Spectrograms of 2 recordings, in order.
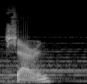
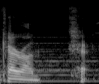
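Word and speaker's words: Charon: so wolf grave meets Sharon Sharon or Sharon what's his wolf grave Karan I thought it was oh Karan yeah it's a CH is a hard C he meets Kon and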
